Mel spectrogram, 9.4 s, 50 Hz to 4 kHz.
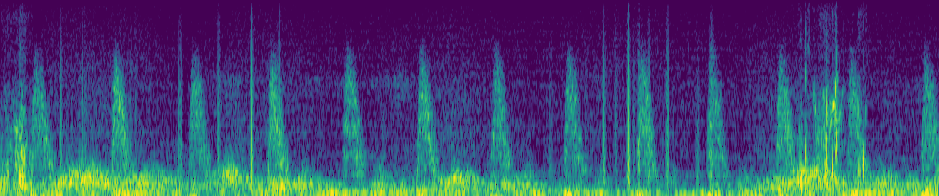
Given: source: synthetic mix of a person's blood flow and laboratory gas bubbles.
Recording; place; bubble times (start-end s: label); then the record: Doppler ultrasound of blood flow; subclavian vein
0.00-0.33 s: bubbles
7.94-8.09 s: bubbles
8.12-8.46 s: bubbles
8.56-8.67 s: bubbles
From the record:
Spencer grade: 2 (many but less than half of the cardiac periods contain bubble signals, singularly or in groups); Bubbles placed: anywhere in the cardiac cycle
